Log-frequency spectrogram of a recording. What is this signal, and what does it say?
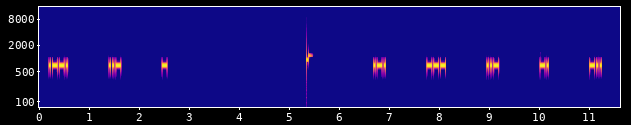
Morse code, heard as a keyed tone, about 34 wpm, spaced as for 10 wpm, 690 Hz. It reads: PUT ROUND
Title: 8x Character Spacing - Top 200 Words - 35wpm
